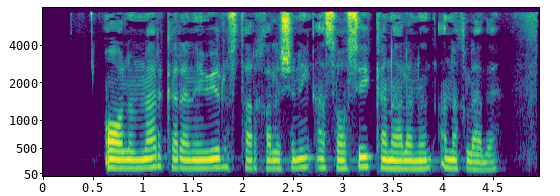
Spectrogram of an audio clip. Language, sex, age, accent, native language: Uzbek, male, 18-24, Andijon, Uzbek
